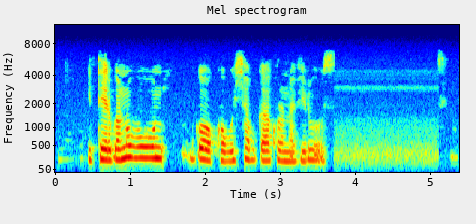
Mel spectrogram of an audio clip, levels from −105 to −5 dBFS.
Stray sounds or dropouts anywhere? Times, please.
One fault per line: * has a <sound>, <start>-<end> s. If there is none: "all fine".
all fine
